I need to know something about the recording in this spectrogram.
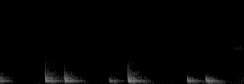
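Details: Percussion note over the liver on the right side along the midclavicular line, during a chiropractic abdominal screening demonstration.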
